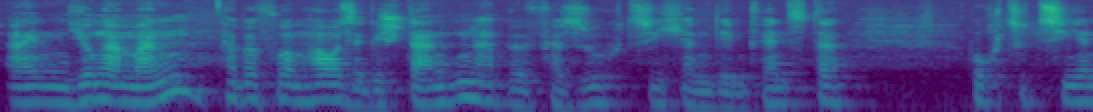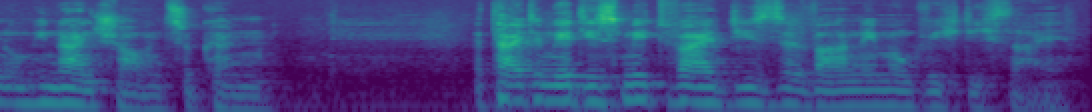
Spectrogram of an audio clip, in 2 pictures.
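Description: A man's voice: fairly low pitch, unhurried, a bit bright. A man playing a polite, precise professional in a German crime radio drama, speaking formally and carefully. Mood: earnest, insistent.

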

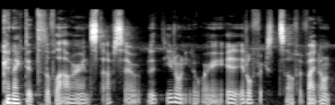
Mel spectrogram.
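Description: A man voicing a sweet-spoken, obsessive male bunny predator in an ASMR roleplay, soft, breathy and teasing, often whispering. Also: on the low side. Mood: shy, sweet. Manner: slow, teasing, giggly, menacing.

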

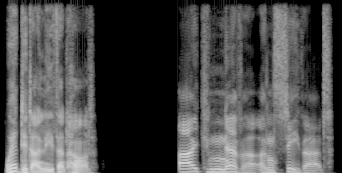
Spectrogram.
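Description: An actor playing a sardonic, vain vampire rogue in a video game, with an arch, theatrical, drawling delivery. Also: male voice, medium pitch, big pitch swings, measured pace, no room sound, studio quality. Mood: sly, dry. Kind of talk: video game character lines.

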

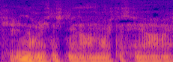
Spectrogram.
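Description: Ein Schauspieler spielt in einem Hörspiel einen grüblerischen Künstler, der nachdenklich mit sich selbst spricht. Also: male voice, extremely low pitch, fairly even intonation, fast talker, darkish tone, slight background noise. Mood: pensive. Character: brooding male artist musing alone to himself. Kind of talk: introspective radio drama monologue.

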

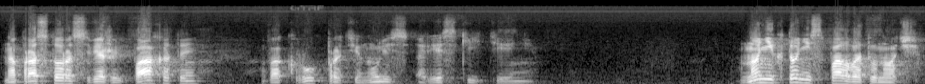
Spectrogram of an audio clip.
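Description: A man narrating a Soviet radio drama in a measured, solemn storytelling voice. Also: on the low side, lively intonation. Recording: dull old archival radio recording.

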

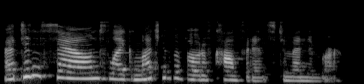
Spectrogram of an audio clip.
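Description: A young adult woman reading a storybook aloud at home, expressive, with the odd stumble. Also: on the high side, moderate pace. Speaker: reader. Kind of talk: storybook read-aloud narration with lively dialogue. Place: bright room at home. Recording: slightly dull webcam audio.

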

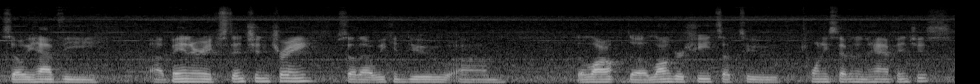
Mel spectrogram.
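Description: A man's voice: mid-range voice, measured pace, noisy background. Man touring his print shop on a phone. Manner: relaxed, technical, many fillers. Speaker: print shop owner giving a tour. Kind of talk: casual walkthrough tour. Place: print shop offices and warehouse, indoors. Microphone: handheld phone camera, filming while walking.

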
